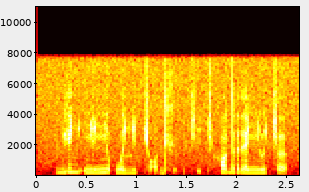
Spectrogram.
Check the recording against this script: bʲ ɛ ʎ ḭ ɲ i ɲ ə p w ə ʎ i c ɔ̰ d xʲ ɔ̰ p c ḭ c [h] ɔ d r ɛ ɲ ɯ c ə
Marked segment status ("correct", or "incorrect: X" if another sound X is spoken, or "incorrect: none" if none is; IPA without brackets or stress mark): correct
